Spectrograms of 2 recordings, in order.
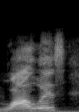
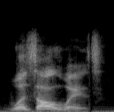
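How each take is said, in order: First: The S is dropped, replaced by an L sound. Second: A clear S sound ends the first word. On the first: The speaker calls it wrong. "you're combining these, saying walways" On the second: The speaker calls it right. "you need to pronounce this S"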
